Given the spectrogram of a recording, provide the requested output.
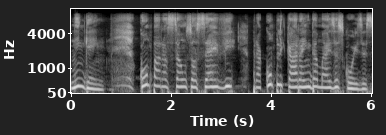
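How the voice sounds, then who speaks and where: Against noticeable background noise, a woman speaks at a very slow pace. Her voice is high with lively intonation. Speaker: career guest speaker. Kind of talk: motivational talk to students. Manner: animated.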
